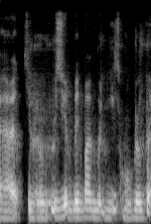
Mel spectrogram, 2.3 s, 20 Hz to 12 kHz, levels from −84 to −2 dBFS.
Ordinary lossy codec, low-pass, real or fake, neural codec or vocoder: Opus, 64 kbps; 9.9 kHz; fake; autoencoder, 22.05 kHz, a latent of 192 numbers a frame, VITS, trained on one speaker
